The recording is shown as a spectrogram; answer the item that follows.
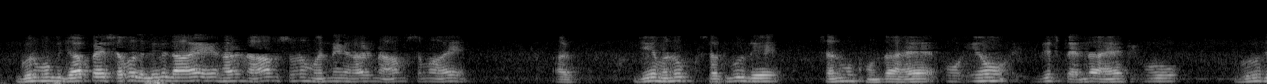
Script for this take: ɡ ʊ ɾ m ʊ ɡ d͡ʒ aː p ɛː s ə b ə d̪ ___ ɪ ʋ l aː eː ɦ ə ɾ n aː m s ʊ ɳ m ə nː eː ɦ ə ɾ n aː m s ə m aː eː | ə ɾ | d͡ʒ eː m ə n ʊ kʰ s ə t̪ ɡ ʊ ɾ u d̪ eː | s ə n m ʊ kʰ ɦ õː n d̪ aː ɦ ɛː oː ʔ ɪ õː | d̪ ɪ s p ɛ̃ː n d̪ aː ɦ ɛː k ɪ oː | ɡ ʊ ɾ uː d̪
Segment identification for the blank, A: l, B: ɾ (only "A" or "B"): A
